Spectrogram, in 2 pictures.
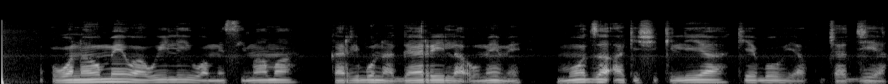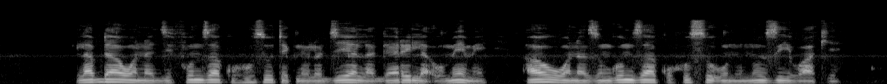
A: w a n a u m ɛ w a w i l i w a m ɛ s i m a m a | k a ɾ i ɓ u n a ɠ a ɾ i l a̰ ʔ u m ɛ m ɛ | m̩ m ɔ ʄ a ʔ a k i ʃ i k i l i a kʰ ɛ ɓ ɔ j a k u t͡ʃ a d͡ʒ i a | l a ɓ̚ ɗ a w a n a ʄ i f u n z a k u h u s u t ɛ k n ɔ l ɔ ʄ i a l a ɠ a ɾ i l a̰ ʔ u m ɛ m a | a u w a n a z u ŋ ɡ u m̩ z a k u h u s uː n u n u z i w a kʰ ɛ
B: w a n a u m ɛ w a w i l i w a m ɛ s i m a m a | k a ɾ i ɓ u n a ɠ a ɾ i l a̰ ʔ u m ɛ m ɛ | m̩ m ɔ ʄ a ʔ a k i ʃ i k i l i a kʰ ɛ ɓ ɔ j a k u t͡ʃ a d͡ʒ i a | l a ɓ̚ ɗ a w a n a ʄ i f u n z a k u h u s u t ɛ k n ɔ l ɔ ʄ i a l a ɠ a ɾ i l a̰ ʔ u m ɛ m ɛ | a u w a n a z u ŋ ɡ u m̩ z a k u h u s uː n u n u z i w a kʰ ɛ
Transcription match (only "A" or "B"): B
